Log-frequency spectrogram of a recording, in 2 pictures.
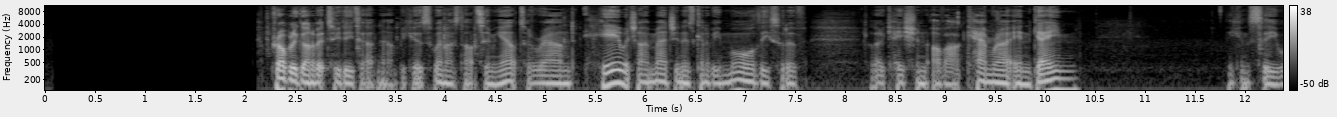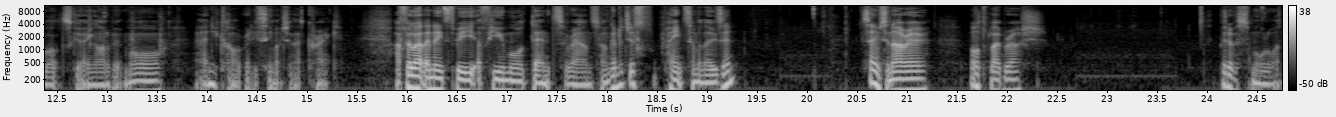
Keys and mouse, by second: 0.8 middle click, 1.7 click, 2.0-20.0 ctrl+middle drag, 20.0 f, 20.5 middle click, 21.2 f, 22.2-23.4 drag, 23.4 f, 24.0-24.7 drag.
